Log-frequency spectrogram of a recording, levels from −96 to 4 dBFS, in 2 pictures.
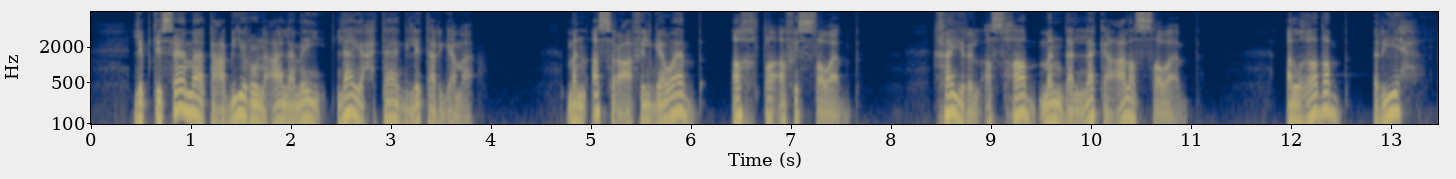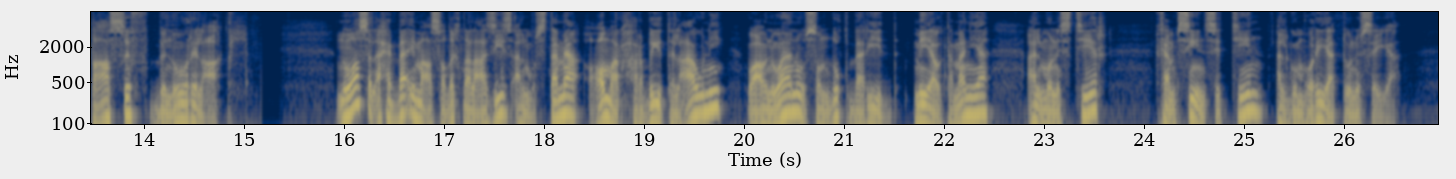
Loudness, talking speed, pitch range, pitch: -28 LUFS, 90 wpm, 85-135 Hz, 110 Hz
